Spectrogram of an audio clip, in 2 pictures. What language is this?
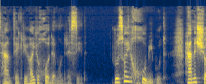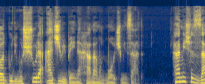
Persian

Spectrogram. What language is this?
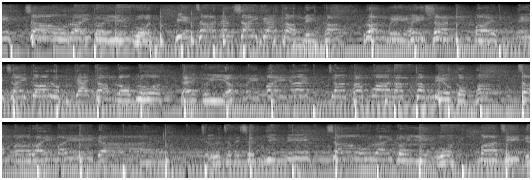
Thai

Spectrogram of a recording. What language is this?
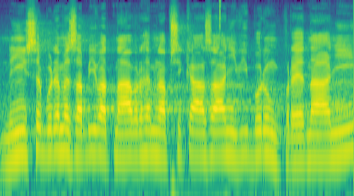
Czech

